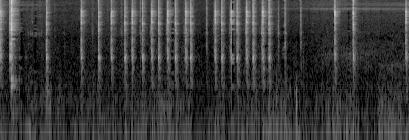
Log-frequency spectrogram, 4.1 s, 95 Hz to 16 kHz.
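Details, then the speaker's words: Sony SL-C6UB Mark II Betamax after STK regulator replacement; quick, irregular clicking and ticking as the front tape loader cycles without settling and won't eject; front loading system fault, possibly misalignment, cause unconfirmed. "it's there obviously something not quite right with the the front loading system"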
